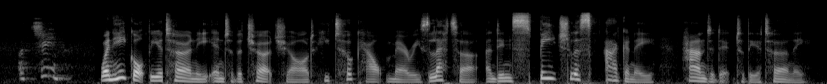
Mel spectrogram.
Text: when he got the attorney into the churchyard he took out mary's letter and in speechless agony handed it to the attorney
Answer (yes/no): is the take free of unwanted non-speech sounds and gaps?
no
